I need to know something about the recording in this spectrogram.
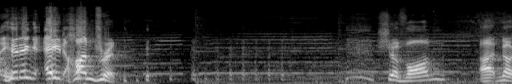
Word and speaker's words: Siobhan: So, this is actually this is actually Siobhan. This is pronounced Siobhan. Uh, so yeah, that is Siobhan. Uh, so some people just can't read.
